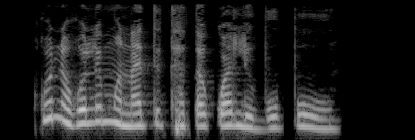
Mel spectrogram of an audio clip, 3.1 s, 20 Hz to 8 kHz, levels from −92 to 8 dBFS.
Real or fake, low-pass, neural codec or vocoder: real; 7.2 kHz; none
